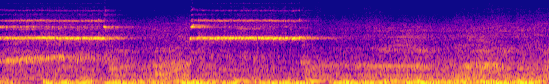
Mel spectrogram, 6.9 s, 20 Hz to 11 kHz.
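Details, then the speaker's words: Bed mill countersinking holes in a hub part after 1/8" drilling: sharp, sustained high-pitched squeal over the spindle rumble, chatter caused by the very long tool; spindle speed is to be turned down. "Most of that noise has come from the fact that tool is so long. Let's turn our spindle speed down a little bit."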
